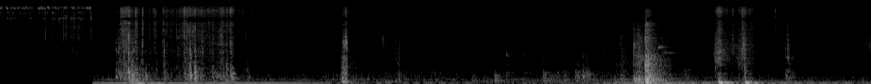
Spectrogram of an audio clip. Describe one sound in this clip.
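Plastic wrap crinkles.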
